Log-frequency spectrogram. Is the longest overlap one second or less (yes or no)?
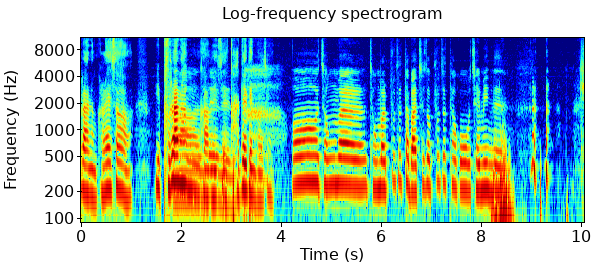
no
